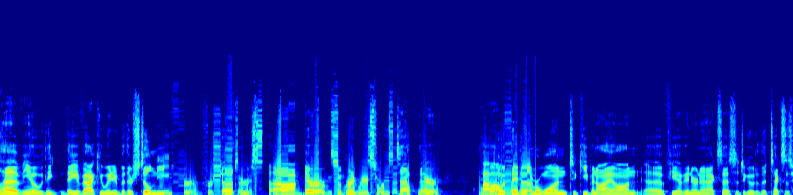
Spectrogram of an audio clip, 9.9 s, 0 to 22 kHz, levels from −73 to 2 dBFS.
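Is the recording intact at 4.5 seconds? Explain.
No. Robotic sound from repeated short buffers covers 4.5 seconds, running from about 1.99 to 6.69 s. The speech turns into a rigid, metallic buzz pitched at 188 Hz that only loosely tracks the words. The likely cause is audio arriving too seldom, so the playback side keeps looping a fragment of roughly 5.3 ms to fill the gaps. Most of the real signal is skipped, and the steady loop rate imposes that fixed buzz.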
